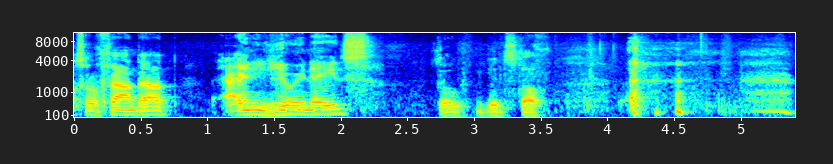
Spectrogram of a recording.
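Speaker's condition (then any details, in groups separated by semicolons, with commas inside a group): No condition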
